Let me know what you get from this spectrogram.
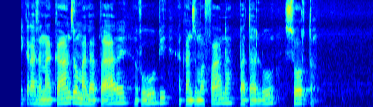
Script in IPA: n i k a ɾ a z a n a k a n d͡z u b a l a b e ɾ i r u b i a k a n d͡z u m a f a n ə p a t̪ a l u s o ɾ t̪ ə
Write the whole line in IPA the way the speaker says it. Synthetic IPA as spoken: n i k a ɾ a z a n a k a n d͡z u m a l a b a ɾ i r u b i a k a n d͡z u m a f a n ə p a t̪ a l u s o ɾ t̪ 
